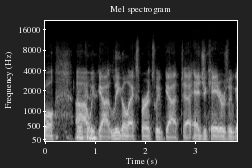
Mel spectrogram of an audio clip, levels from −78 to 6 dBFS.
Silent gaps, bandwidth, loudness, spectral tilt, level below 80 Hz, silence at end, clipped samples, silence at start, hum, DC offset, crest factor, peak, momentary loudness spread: none; 11 kHz; -14 LUFS; -6.5 dB/octave; -38 dBFS; 0 s; under 0.1%; 0 s; none; 0.3%; 14 dB; 0 dBFS; 5 LU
